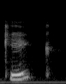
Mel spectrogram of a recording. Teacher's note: the back of the tongue is pressing the soft palate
